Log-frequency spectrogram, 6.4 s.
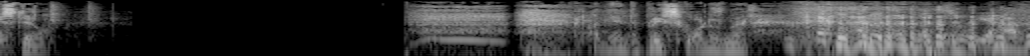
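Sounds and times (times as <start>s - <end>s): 
speech: 0.0s - 0.6s, 3.7s - 6.4s
loud breathy inhalation from a person during a breath-holding exercise: 2.6s - 3.6s
laughter: 4.9s - 6.4s.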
